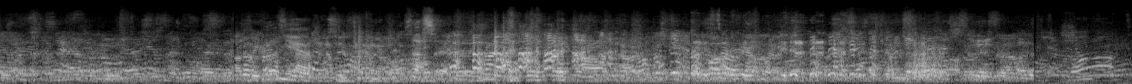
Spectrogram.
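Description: A crowd of older men and women chatter loudly indoors.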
